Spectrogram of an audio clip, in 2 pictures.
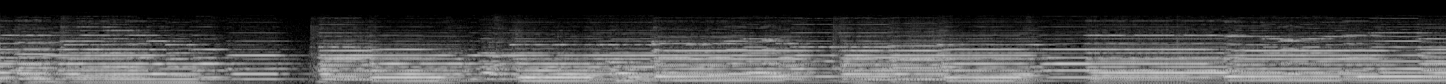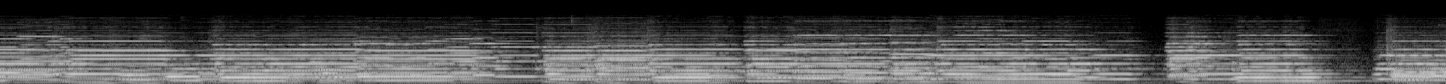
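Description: Pipe organ playing a minuet alone, with sustained chords under a moving melody and brief pauses between phrases, one about three seconds in and two near the end.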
